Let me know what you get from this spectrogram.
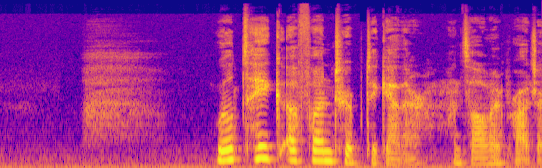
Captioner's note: sighs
